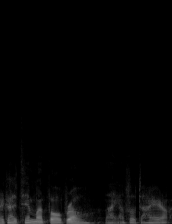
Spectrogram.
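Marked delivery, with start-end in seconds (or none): 1.6-2.5 much softer, drained "so tired"; tired sigh. Real, not acted. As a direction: let it sag out, worn down.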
